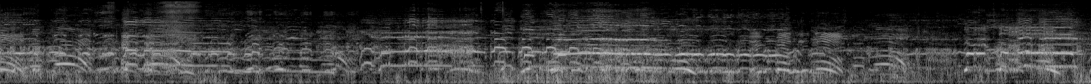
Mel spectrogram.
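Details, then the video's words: Many Kukuak Balenggek roosters crow together during a competition final in the boko class, Solok regency. Long, wavering multi-note crows overlap without pause, with people talking in the background. "Final lomba ayam kukuak balenggek kls boko"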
